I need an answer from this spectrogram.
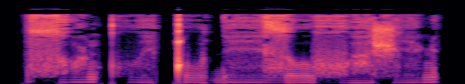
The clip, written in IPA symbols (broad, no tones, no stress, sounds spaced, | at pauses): s ɔ̤ ɳ kʷʰ e̤ ǃ u ɗ e̤ z ʊ xʷ a̤ ʃ e̤ ɳ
